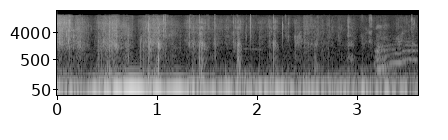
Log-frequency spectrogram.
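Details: A cat eating, close-miked for ASMR: loud crunches early, then softer chewing clicks, ending with a short, faint rising meow-like note over steady low hum.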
